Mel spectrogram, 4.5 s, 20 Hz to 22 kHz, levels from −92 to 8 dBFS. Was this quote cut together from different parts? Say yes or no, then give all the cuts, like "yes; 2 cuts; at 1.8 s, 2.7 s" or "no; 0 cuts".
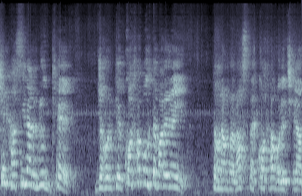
no; 0 cuts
